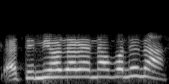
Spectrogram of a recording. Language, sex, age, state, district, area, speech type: Odia, female, 60+, Odisha, Angul, rural, conversation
